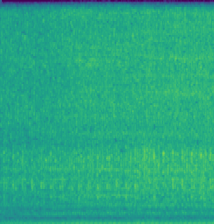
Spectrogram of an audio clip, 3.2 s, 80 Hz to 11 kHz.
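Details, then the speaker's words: 2003 Dodge Neon 2.0 SOHC after timing belt, water pump and thermostat replacement: low, even idle with a smooth steady pulse and no squeal, tick or miss; earlier squeaking gone, normal idle. "no more [Music] squeaking she's ready to [Music] go"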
